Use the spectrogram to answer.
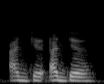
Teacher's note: jadi ketika pengucapan huruf Jim ini tidak ada suara yang mengalir ya tidak ada juga nafas yang mengalir ya bisa dibuktikan diletakkan tangannya di depan mulut ketika mengucapkan huruf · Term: tertahan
